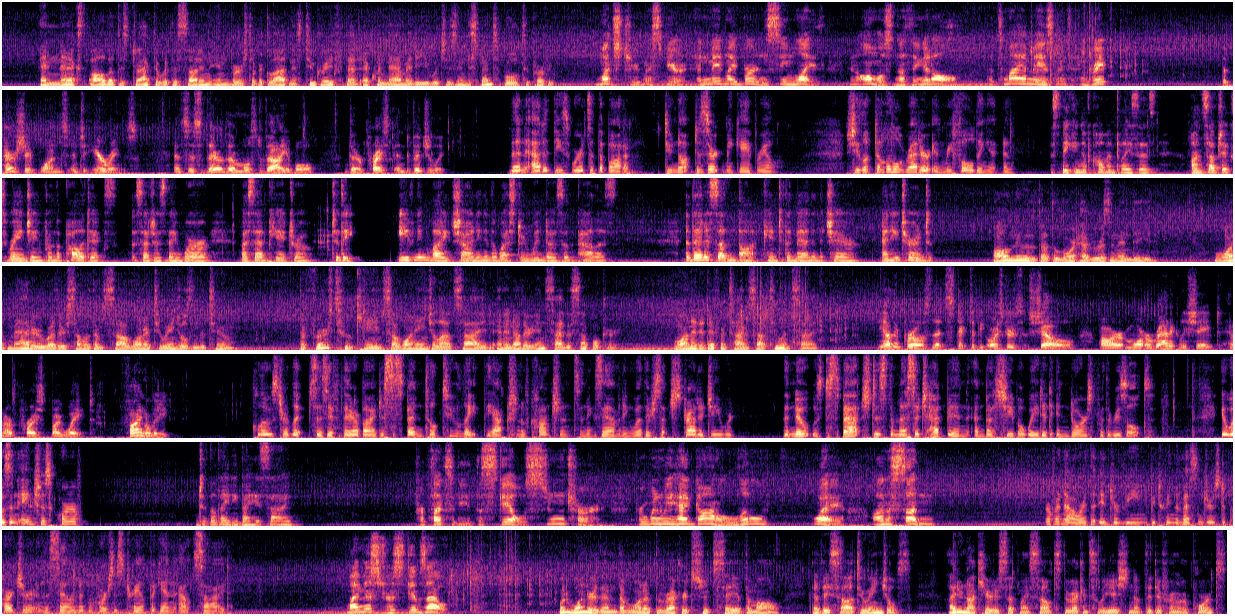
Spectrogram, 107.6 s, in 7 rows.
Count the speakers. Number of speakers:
five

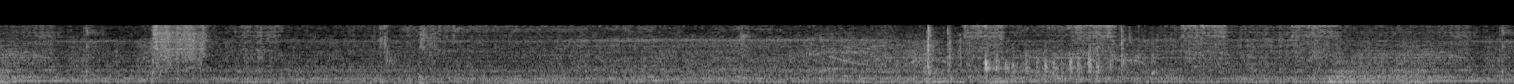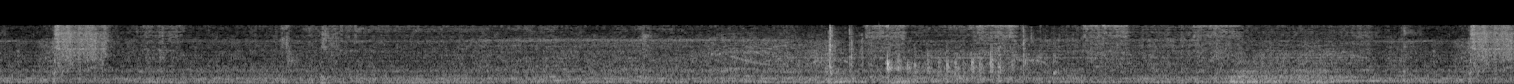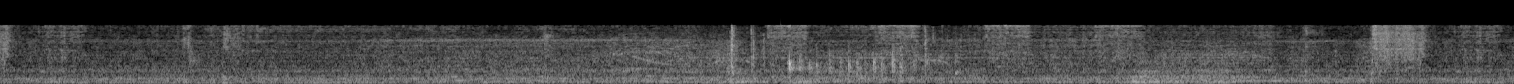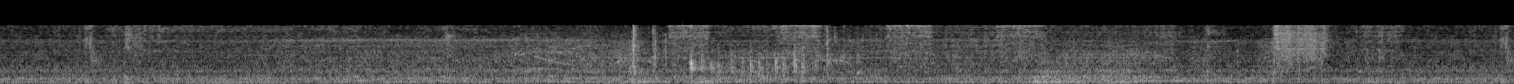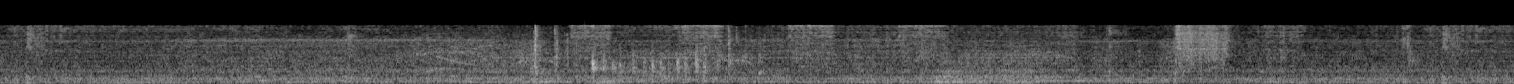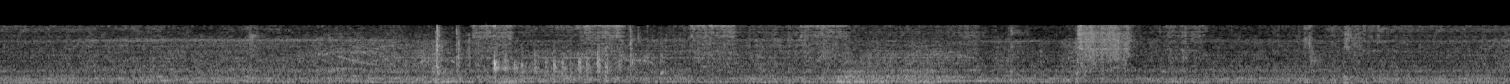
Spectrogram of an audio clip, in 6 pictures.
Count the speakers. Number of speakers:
zero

